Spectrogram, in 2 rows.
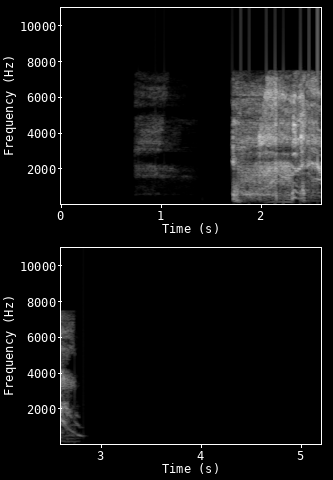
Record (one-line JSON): {"three_cough_length": "5.2 s", "three_cough_amplitude": 31052, "three_cough_signal_mean_std_ratio": 0.35, "survey_phase": "beta (2021-08-13 to 2022-03-07)", "age": "18-44", "gender": "Female", "wearing_mask": "No", "symptom_cough_any": true, "symptom_runny_or_blocked_nose": true, "symptom_sore_throat": true, "symptom_fatigue": true, "symptom_headache": true, "symptom_change_to_sense_of_smell_or_taste": true, "smoker_status": "Ex-smoker", "respiratory_condition_asthma": false, "respiratory_condition_other": false, "recruitment_source": "Test and Trace", "submission_delay": "2 days", "covid_test_result": "Positive", "covid_test_method": "LFT"}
